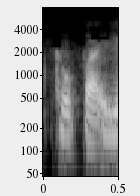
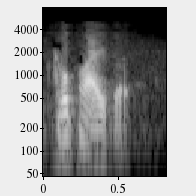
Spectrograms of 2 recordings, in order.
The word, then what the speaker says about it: copaiba: Well, if you want to pronounce it correctly, it's Copaiba. – Yeah. – But if you want to do the English pronunciation, it's just Copaiba.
